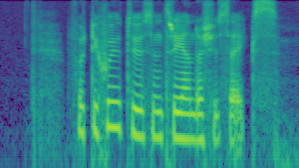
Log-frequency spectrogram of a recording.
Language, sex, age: Swedish, female, 29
